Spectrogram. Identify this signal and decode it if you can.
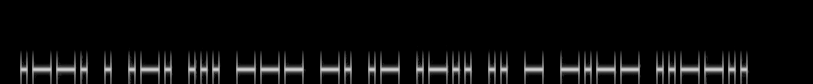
Morse code, heard as a keyed tone, about 20 wpm, 700 Hz. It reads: PERSONALITY?
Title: Sentences from Top 1400 Words 20wpm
